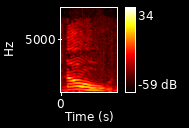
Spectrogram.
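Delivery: a man cornered, denying fast; distressed denial. Acted. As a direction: blurt it out in a panic. Jim denies throwing at Mingo.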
